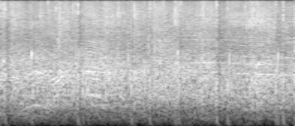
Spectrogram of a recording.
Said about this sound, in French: Ça mérite une acclamation quand même. Ah oui Alléluia Ça mérite une acclamation.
